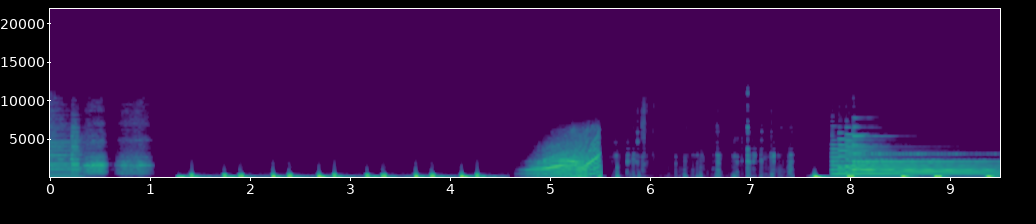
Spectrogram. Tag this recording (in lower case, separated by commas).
music for children, music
